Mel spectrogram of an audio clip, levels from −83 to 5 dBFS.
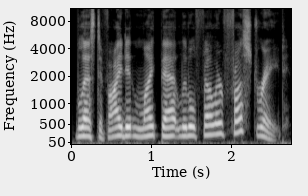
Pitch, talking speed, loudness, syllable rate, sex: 210 Hz, 220 wpm, -15 LUFS, 4.5 syllables/s, female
